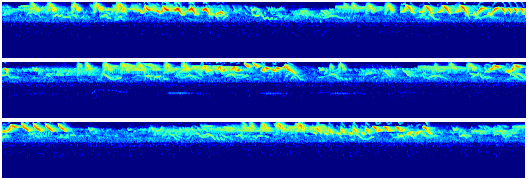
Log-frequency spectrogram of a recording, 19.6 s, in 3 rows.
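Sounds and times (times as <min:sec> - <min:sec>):
yellow warbler singing: 0:00.0 - 0:19.6.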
